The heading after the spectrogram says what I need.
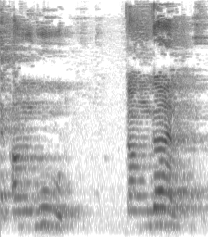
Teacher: अनुस्वार का उच्चारण उसके बाद के व्यंजन की नासिकीय ध्वनि की तरह होता है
